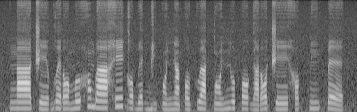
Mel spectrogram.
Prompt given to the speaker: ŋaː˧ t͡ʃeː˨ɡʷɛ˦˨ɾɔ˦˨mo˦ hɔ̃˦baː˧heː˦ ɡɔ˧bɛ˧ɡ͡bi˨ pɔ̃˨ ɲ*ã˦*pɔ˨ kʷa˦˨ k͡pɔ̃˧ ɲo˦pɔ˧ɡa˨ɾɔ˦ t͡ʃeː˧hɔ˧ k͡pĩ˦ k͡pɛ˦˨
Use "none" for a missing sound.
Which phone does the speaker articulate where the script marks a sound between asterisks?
ã˨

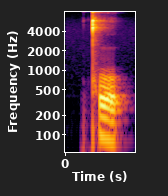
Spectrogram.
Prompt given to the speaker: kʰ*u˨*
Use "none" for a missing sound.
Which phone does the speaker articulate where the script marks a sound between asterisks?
u˨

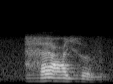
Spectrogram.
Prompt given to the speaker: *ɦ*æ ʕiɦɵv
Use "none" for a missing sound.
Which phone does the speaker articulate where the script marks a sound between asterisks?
ɦ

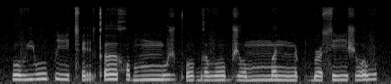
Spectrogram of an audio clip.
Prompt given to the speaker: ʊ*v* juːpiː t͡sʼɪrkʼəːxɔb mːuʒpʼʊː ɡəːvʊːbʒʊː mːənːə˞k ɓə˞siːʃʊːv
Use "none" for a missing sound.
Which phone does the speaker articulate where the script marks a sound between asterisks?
v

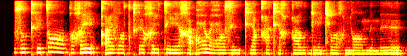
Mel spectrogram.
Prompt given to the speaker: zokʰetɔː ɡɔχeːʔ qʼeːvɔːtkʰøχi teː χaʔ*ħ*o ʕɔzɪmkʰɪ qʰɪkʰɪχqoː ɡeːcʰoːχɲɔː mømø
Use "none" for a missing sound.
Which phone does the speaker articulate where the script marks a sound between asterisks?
ʕ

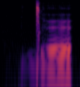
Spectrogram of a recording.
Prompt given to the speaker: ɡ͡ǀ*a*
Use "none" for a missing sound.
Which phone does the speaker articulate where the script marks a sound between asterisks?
ə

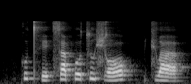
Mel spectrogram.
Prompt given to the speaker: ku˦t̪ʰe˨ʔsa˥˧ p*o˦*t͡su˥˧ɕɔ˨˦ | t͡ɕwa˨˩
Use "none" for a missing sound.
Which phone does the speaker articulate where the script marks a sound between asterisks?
o˦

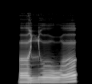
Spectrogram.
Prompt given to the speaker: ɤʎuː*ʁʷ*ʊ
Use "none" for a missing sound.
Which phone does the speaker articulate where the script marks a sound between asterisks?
w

